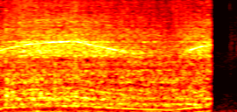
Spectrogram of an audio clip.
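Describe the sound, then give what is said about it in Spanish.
A loud electric blender, switched on at home, whirs steadily for about two seconds, its motor pitch sagging slightly, then cuts off abruptly, leaving quiet background. “A ver, prende la licuadora.”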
